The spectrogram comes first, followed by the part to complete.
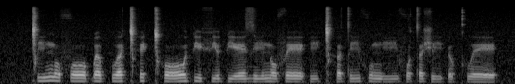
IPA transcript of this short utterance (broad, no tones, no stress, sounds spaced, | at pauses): ǀ i ŋ o f oː ɓ ɜ kʷ ɜ ǀʰ e ǀʰ oː pʲ o fʲ o pʲ eː z i n o f eː ʔ i ǀʰ ə t iː f u ŋ iː f o t ə ʃ i ʔ ø kʷʰ eː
